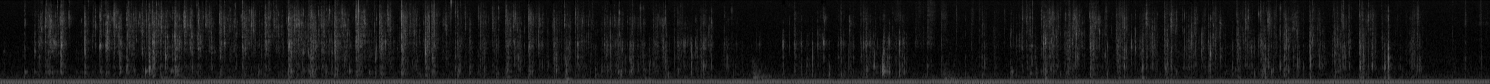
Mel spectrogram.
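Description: A partly full white plastic cosmetic toner bottle is tapped and scratched with long nails, giving quick, irregular, bright clicks and scratchy rustles. A steady low hum runs underneath throughout, and the whole clip stays quiet.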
